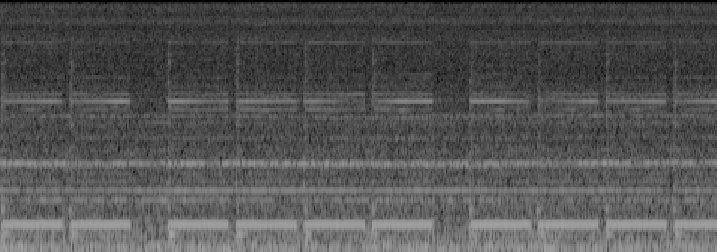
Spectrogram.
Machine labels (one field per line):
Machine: slide rail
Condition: normal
